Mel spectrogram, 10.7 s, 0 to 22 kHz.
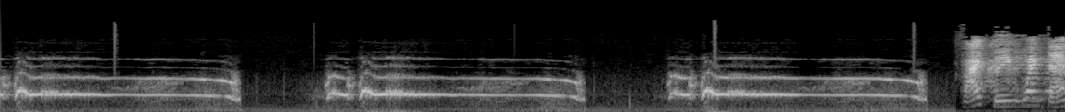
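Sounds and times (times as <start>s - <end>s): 
rooster crowing by a river: 0.0s - 2.4s, 3.2s - 5.9s, 6.6s - 9.3s.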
